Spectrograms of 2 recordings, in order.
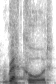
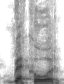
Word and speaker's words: record: The verb record versus the noun record. Again, record, first syllable, the noun, record, second syllable verb.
